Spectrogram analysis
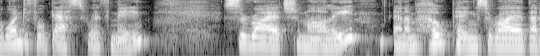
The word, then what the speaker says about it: Chemaly: Yes, it's Shamali like an S, but don't worry. Shamali.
